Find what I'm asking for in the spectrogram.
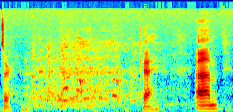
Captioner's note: audience laughing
